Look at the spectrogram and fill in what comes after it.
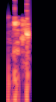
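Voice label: Dispatch 1, P25; wake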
